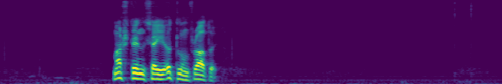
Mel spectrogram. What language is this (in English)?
Faroese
